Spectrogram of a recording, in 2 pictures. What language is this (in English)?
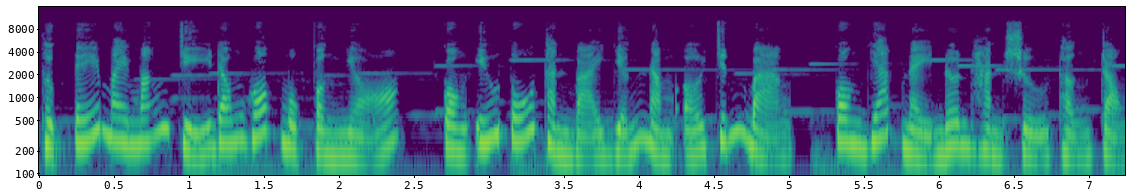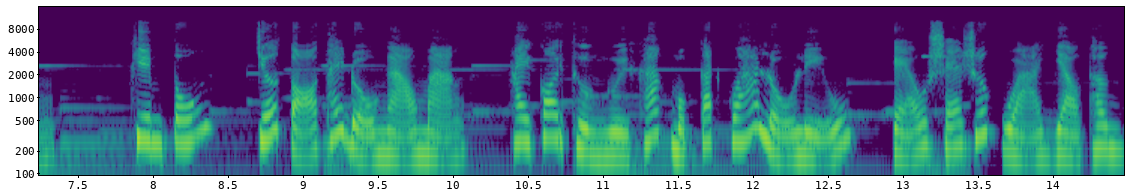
Vietnamese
